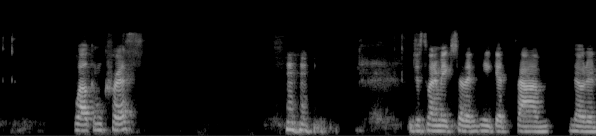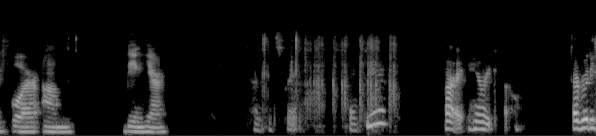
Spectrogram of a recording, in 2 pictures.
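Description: A woman speaks calmly over an online call.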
